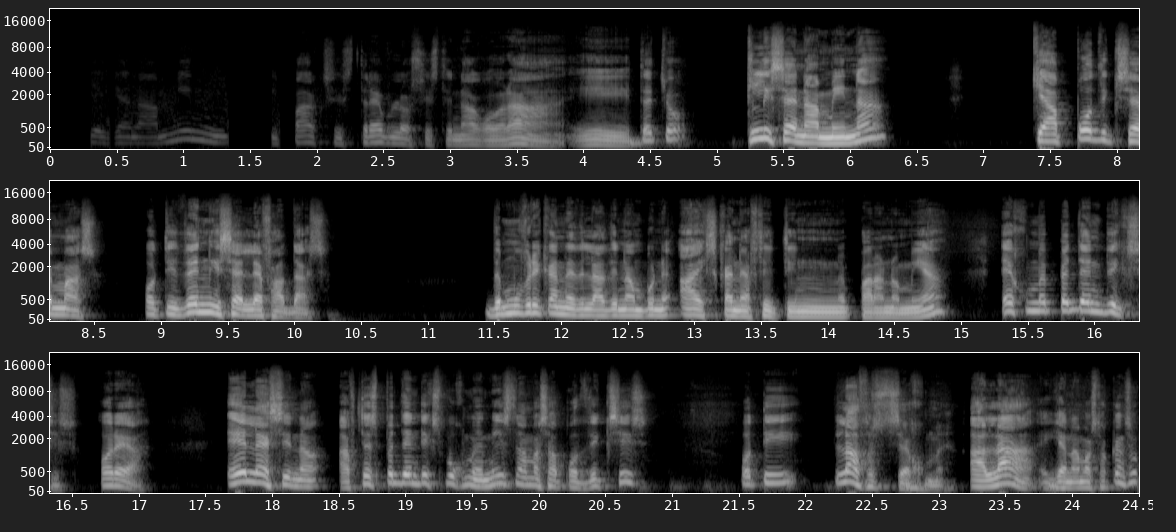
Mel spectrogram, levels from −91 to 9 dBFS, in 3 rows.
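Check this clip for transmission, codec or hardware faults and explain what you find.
One fault is present, at the start of the speech. From 0.0 to 4.14 s, just before "τέτοιο κλείσε ένα μήνα", there is truncation distortion on a fade. The fade-in's gain stage drops low-order bits without dither, consistent with about 10-bit resolution, so the quietest part collapses into coarse square steps. Up to about 2.7 s the sound is gritty.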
